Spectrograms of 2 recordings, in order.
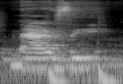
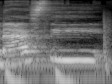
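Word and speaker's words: Massy: ruler shape girl is Mazzy Arias. Am I pronouncing her name right? Is it Massey or Mazzy? I think it's Massey, yeah.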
